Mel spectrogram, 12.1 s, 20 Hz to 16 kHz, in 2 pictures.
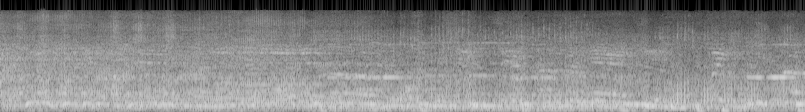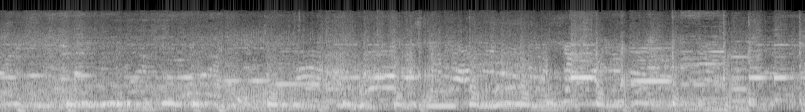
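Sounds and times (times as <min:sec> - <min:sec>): motorcycle and car engines: 0:00.0 - 0:12.0
music with voices from loudspeakers: 0:00.0 - 0:12.0.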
